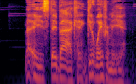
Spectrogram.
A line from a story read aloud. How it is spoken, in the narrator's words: he demanded, desperately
